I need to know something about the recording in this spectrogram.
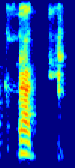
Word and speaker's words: carácter: Veamos la palabra carácter, ¿cierto? Carácter. Tiene la mayor fuerza de voz en la última, antepenúltima sílaba y en caracteres, cuando lo pluralizamos, ha perdido totalmente esa tilde.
